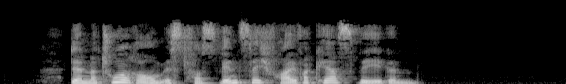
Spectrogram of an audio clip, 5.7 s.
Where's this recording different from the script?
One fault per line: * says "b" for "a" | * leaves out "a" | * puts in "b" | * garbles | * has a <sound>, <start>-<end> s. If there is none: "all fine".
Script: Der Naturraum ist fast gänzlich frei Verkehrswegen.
all fine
